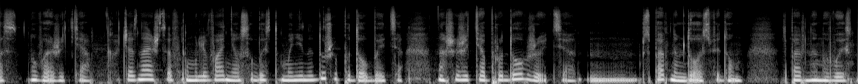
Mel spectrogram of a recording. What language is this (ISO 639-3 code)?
ukr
